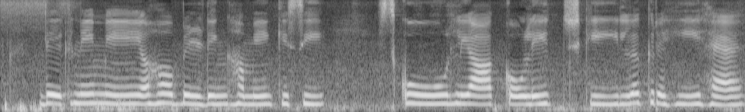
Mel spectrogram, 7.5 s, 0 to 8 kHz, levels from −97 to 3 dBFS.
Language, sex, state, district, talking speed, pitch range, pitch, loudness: Hindi, female, Punjab, Fazilka, 105 wpm, 220-235 Hz, 230 Hz, -14 LUFS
